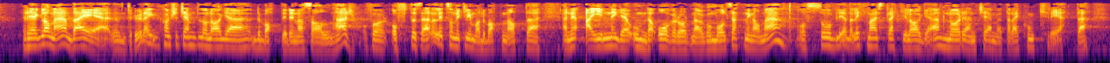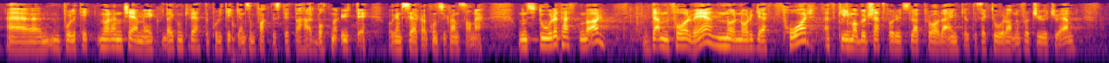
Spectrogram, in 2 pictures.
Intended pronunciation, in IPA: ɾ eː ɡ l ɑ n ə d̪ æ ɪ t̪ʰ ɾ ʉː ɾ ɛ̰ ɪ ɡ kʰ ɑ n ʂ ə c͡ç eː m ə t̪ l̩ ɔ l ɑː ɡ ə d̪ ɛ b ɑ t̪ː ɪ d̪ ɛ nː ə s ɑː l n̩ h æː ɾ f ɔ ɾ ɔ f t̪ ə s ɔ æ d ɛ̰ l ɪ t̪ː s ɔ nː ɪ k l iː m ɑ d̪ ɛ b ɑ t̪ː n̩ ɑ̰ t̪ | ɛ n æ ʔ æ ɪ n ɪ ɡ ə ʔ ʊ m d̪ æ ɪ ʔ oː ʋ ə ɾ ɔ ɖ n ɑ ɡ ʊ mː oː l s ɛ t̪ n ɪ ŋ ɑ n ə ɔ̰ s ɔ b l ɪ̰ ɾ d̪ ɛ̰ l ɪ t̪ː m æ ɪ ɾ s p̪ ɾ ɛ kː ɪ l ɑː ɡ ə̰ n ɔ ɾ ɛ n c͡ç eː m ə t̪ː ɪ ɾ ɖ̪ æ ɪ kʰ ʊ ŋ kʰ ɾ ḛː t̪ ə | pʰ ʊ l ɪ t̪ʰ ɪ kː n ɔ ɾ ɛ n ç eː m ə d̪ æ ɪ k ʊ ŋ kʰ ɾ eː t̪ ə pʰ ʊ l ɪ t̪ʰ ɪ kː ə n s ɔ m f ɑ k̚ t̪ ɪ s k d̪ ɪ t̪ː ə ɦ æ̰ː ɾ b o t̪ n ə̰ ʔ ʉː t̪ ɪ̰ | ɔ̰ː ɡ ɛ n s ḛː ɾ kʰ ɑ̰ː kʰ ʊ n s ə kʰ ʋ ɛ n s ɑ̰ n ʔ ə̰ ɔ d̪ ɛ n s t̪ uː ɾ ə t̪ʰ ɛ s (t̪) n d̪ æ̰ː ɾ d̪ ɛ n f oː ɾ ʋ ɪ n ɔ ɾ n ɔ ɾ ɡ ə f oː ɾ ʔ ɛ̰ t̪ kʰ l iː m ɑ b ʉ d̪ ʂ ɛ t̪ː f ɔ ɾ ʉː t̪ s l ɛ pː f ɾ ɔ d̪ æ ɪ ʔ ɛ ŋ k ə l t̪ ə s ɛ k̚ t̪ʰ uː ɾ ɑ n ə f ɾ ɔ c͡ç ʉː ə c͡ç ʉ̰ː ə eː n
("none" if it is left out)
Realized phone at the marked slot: t̪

